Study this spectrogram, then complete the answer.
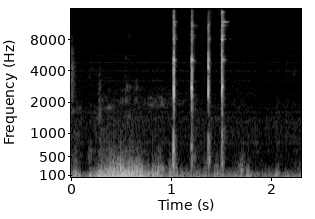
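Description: A hammer taps sharply on metal wire several times.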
